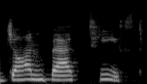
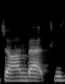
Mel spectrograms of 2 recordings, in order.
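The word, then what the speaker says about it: Jon Batiste: saw two of these movies i think it's john baptiste from stephen colbert uh i think without knowing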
